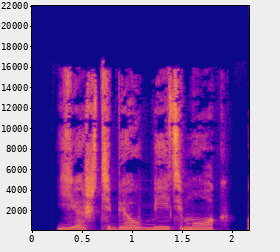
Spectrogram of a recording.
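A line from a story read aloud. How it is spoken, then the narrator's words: Tired. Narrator (Russian): устало сказал Хайлар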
